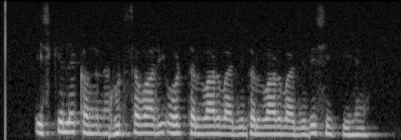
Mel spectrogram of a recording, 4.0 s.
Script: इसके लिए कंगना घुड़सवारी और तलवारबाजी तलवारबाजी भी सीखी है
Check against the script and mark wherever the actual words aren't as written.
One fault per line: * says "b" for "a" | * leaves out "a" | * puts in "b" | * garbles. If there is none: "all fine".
all fine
